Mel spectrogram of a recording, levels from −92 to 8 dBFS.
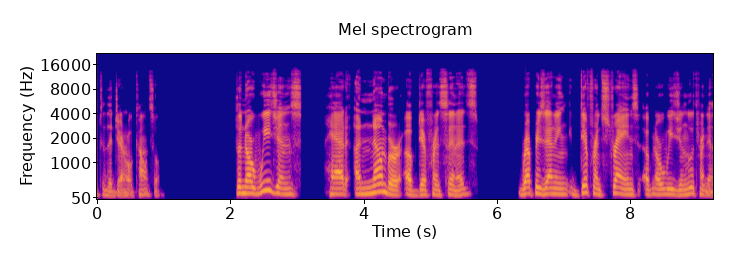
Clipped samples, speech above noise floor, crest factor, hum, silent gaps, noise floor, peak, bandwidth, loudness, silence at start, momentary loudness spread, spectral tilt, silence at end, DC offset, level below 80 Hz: under 0.1%; over 72 dB; 16 dB; none; 1.02-1.97 s, 3.11-3.40 s, 5.71-6.28 s; under -90 dBFS; -2 dBFS; 14.5 kHz; -18 LUFS; 0 s; 11 LU; -4.5 dB/octave; 0 s; under 0.1%; -70 dBFS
